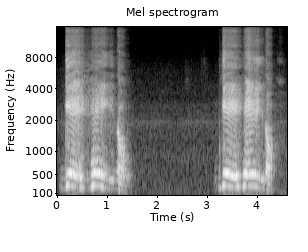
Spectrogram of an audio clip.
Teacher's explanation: É como se esse U ele fosse mudo, tá bom?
